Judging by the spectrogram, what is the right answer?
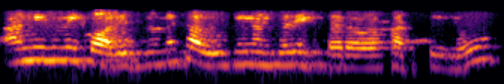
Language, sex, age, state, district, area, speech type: Telugu, female, 18-30, Andhra Pradesh, Konaseema, urban, conversation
